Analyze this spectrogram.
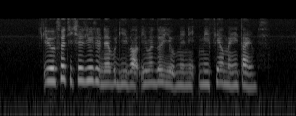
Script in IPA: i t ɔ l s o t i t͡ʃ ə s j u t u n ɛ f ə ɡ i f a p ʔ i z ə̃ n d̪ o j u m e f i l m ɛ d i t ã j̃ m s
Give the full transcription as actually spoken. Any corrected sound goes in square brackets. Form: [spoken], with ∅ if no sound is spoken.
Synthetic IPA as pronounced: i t ɔ l s o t i t͡ʃ ə s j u t u n ɛ [v] ə ɡ i [v] a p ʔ i [v] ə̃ n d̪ o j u m e f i l m ɛ [n] i t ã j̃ m s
